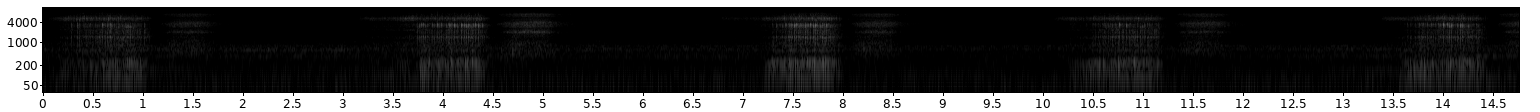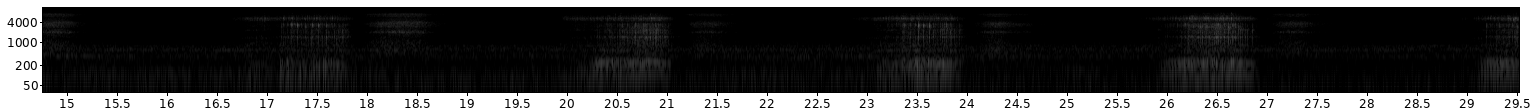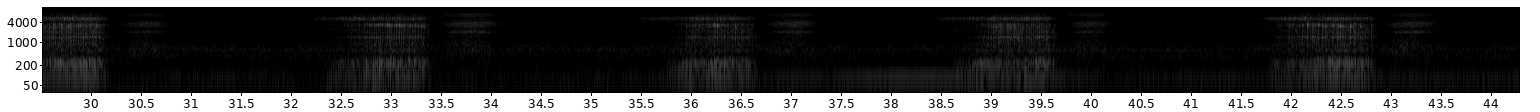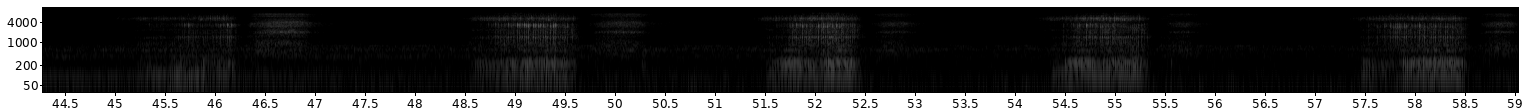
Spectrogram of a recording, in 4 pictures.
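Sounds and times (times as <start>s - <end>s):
woman snoring: 0.0s - 1.9s, 3.2s - 5.4s, 6.8s - 8.8s, 10.1s - 12.1s, 13.4s - 15.2s, 16.6s - 18.9s, 19.9s - 21.8s, 23.0s - 24.9s, 25.7s - 27.8s, 29.0s - 31.0s, 32.2s - 34.3s, 35.5s - 37.4s, 38.5s - 40.5s, 41.7s - 43.6s, 45.0s - 47.2s, 48.5s - 50.6s, 51.4s - 53.2s, 54.2s - 56.1s, 57.3s - 59.0s.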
